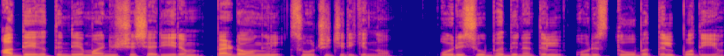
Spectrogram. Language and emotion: Malayalam, neutral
